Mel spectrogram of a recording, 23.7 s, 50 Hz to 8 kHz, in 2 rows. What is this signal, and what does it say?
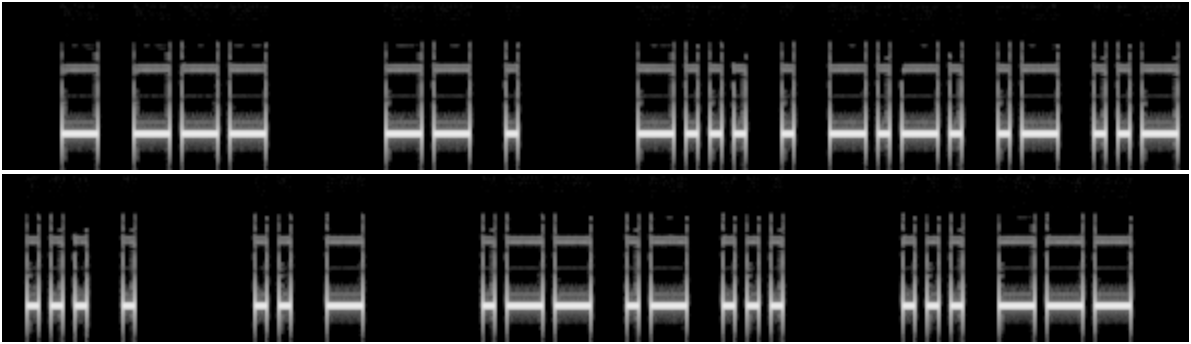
Morse code, heard as a keyed tone, about 10 wpm, 700 Hz. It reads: TO ME BECAUSE IT WAS SO
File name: Book One / 01-Chapter 1 - 10 WPM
